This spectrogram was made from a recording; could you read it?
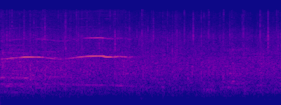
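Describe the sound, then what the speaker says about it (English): After a Scottish Muaythai bout, the crowd applauds steadily at a moderate level, a continuous wash of clapping from the surrounding audience without a break. "Big round of applause."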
